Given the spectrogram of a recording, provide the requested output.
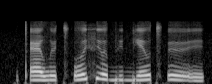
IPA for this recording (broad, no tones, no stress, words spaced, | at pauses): tʼæwø t͡sʼoə̯fʲɔə̯by bʲɛʊ̯t͡sʼøːɪ̯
